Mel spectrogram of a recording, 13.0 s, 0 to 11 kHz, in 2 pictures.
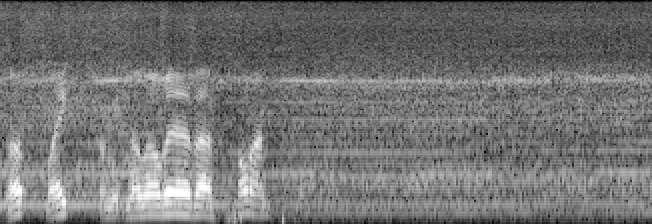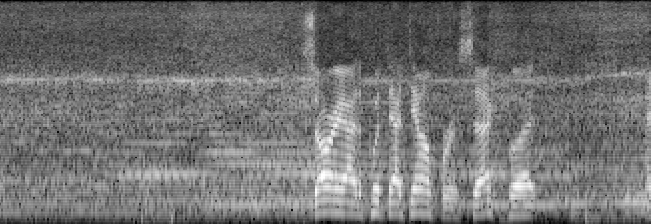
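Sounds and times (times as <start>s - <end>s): vacuum motor hum: 0.0s - 13.0s
vacuum suction hiss: 0.9s - 13.0s.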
